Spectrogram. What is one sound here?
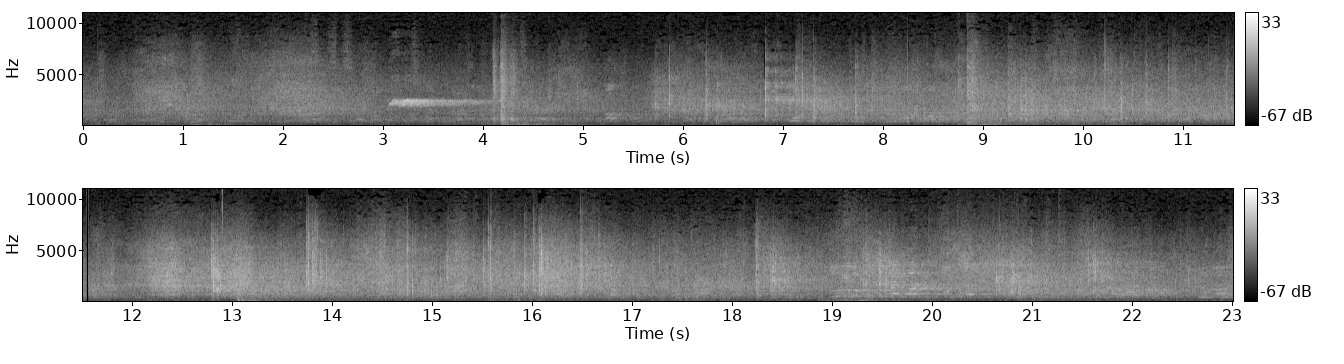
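Skates scrape and hiss across ice in a large echoing arena.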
